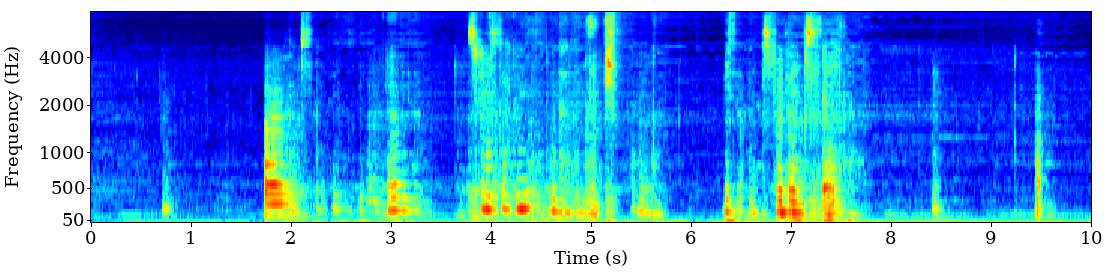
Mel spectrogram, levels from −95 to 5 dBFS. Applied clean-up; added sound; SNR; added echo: neural mask model DeepFilterNet 3.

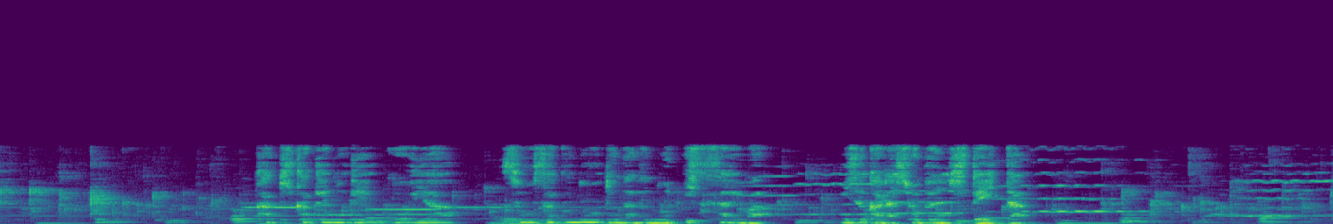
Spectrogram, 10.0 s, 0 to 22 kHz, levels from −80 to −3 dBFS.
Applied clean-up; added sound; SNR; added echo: classical method WPE with log-MMSE.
